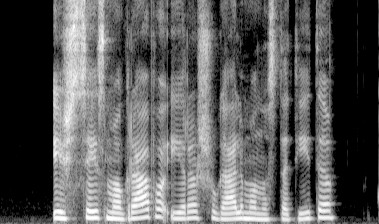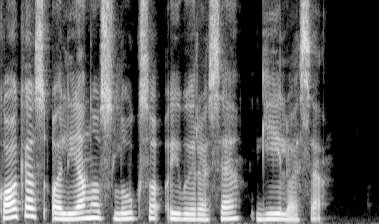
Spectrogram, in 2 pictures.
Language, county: Lithuanian, Alytus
